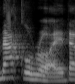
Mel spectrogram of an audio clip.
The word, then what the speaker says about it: McElroy: Oh, actually, I think I pronounced McElroy. That's how they like to pronounce it.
